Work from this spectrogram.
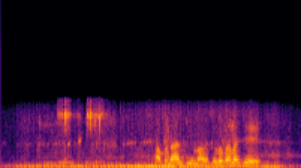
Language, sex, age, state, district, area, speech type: Bengali, male, 18-30, West Bengal, Uttar Dinajpur, rural, conversation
